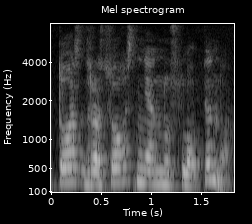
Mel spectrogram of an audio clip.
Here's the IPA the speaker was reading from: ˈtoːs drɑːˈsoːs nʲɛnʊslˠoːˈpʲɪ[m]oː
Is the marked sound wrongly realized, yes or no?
yes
